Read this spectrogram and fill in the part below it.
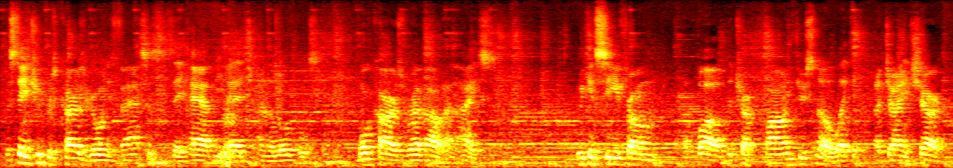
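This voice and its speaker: A man narrates screenplay action in scripted prose. His mid-pitched voice sounds distant and roomy, with music clearly playing behind him. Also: steady tone, unhurried. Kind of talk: scripted narration at a table read. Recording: echoey, distant mic, loud background music.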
